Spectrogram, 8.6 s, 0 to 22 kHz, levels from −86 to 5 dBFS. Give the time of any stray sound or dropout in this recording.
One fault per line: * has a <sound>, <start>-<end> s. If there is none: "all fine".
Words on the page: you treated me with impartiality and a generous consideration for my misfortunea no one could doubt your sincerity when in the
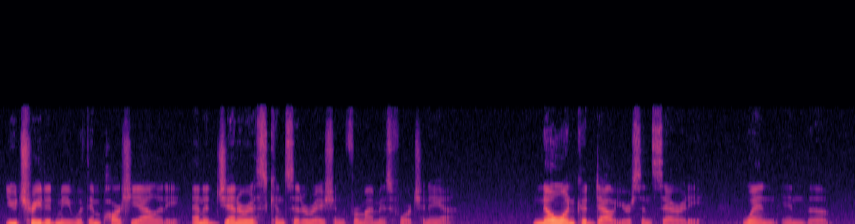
all fine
